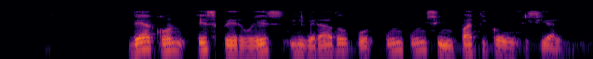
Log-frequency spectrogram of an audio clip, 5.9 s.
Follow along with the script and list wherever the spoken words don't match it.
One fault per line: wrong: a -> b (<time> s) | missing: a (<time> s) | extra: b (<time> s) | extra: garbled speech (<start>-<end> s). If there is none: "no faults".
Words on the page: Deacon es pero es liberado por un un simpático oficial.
no faults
